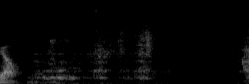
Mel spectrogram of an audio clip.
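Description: Toilet flushing, heard faintly as water rushing in the bowl; the sound drops out completely about one and a half seconds in.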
